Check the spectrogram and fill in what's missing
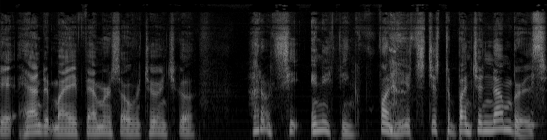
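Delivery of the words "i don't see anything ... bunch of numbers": put-on very strong British accent with pitch raised up. Retelling what a passenger on a flight asked: very british accent. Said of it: "in this very British accent".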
